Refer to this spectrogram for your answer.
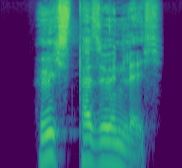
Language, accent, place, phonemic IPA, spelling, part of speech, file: German, Germany, Berlin, /ˌhøːçstpɛʁˈzøːnlɪç/, höchstpersönlich, adverb, De-höchstpersönlich.ogg
- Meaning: Of an important or famous person, (jocularly of other persons) in person; personally (when one might expect otherwise)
